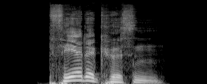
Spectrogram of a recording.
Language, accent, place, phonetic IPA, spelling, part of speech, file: German, Germany, Berlin, [ˈp͡feːɐ̯dəˌkʏsn̩], Pferdeküssen, noun, De-Pferdeküssen.ogg
- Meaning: dative plural of Pferdekuss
